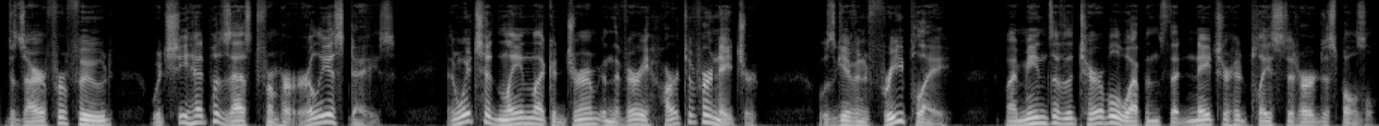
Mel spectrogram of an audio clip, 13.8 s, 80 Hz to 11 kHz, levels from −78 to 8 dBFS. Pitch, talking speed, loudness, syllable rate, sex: 110 Hz, 185 wpm, -18 LUFS, 5.1 syllables/s, male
